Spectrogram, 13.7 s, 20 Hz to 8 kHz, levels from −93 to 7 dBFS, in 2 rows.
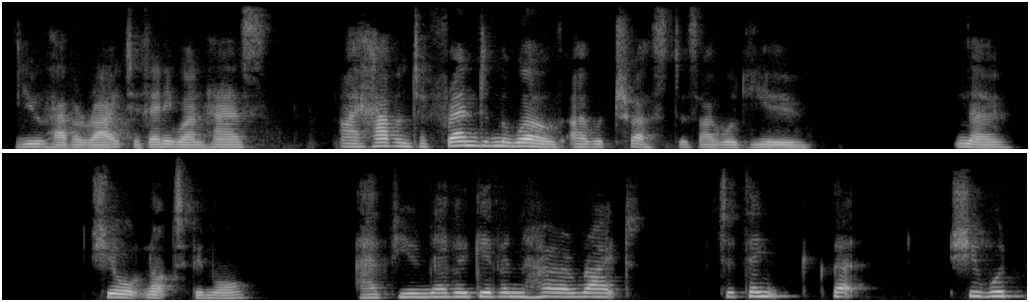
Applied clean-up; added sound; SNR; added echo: neural mask model DeepFilterNet 3.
